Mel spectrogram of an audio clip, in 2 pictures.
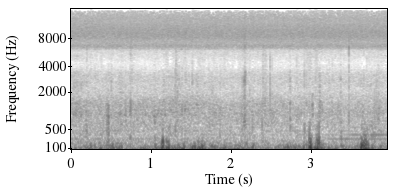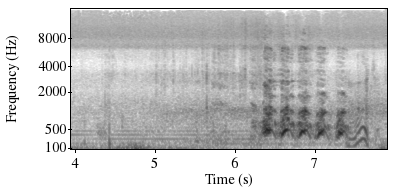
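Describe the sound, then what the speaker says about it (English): After a stretch of low rumbling and scattered knocks, a dog barks several times in quick succession near the end, the yips close and fairly loud. "Oh, it's a doggy."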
